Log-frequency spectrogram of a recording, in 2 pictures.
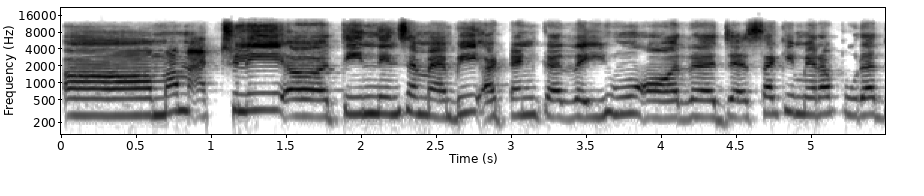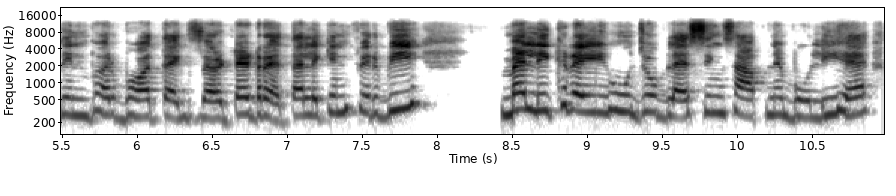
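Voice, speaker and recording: A woman's voice: sits high, steady tone, measured pace, fairly bright tone. A woman taking part in an online workshop, sharing her experience in an upbeat way with some hesitant fillers. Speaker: workshop participant.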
